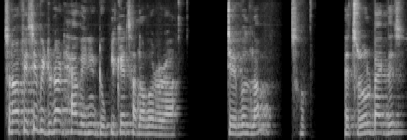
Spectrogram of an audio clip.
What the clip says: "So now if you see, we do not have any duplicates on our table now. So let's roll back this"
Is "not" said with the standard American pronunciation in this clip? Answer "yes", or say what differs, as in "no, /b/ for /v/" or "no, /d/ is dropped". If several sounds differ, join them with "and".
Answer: yes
